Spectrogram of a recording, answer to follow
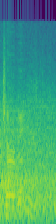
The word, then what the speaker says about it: Turbin: Say it right. Again, it's Turbin.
